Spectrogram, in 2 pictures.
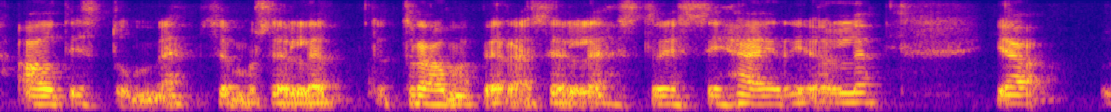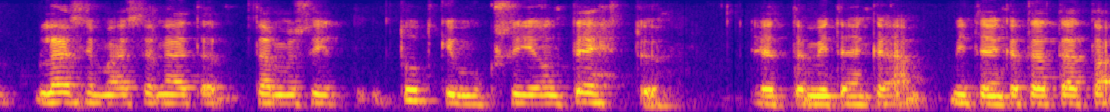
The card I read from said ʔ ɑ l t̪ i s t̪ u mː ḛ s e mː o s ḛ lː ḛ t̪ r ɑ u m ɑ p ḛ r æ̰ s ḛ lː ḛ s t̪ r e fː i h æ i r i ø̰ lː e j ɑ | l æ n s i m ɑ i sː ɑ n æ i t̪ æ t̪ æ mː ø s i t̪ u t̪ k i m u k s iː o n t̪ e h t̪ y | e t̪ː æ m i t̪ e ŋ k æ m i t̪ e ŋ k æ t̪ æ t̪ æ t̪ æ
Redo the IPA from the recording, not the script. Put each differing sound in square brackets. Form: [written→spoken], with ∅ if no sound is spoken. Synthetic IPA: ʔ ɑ l t̪ i s t̪ u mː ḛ s e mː o s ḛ lː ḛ t̪ r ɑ u m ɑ p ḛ r æ̰ s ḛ lː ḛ s t̪ r e [fː→sː] i h æ i r i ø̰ lː e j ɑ | l æ n s i m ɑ i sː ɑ n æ i t̪ æ t̪ æ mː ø s [i→iː] t̪ u t̪ k i m u k s iː o n t̪ e h t̪ y | e t̪ː æ m i t̪ e ŋ k æ m i t̪ e ŋ k æ t̪ æ t̪ æ t̪ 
